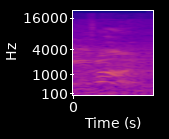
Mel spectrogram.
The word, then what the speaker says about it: Iran: Like, yeah, but it's not called Iran, it's called Iran.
